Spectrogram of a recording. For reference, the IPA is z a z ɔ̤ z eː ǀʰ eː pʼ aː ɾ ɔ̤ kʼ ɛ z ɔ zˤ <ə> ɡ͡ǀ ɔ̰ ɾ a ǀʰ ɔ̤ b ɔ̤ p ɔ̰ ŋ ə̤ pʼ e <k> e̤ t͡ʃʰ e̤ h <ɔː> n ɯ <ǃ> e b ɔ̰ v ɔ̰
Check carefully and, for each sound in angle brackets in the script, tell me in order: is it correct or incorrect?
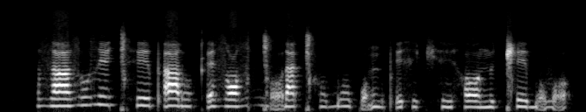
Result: correct, incorrect: x, correct, incorrect: ǁ

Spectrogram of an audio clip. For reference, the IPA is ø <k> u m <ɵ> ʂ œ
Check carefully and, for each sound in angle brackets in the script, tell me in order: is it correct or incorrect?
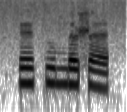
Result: correct, correct

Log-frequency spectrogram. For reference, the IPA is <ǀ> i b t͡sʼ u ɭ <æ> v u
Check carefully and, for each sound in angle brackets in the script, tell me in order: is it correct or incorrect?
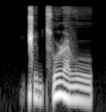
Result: incorrect: ǁ, correct

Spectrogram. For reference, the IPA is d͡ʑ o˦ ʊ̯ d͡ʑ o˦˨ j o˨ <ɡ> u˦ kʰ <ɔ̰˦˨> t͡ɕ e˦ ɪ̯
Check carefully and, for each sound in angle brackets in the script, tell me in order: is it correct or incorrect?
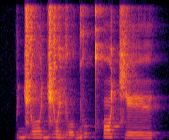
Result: correct, incorrect: ɔ˦

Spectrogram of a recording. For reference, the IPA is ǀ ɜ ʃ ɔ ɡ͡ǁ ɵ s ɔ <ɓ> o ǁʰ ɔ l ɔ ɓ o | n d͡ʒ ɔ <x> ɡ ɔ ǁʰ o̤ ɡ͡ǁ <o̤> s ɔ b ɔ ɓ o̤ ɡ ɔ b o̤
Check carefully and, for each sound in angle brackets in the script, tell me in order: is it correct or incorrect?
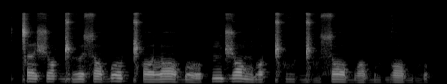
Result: correct, incorrect: ŋ, correct

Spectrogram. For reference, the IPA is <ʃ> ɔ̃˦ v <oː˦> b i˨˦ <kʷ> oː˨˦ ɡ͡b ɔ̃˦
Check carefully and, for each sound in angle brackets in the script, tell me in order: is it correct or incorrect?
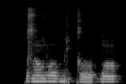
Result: incorrect: z, correct, incorrect: k

